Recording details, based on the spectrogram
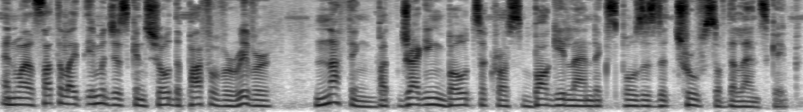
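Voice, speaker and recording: A man's voice: medium pitch, moderate pace, a little mellow. A man delivering scripted documentary narration as the storyteller of a podcast.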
